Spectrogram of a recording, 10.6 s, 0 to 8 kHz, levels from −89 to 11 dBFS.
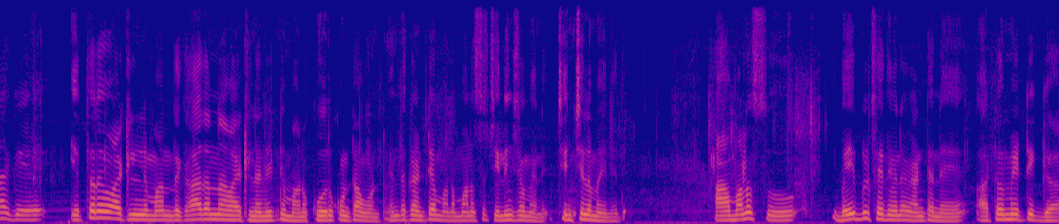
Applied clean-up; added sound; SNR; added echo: none; none; none; none.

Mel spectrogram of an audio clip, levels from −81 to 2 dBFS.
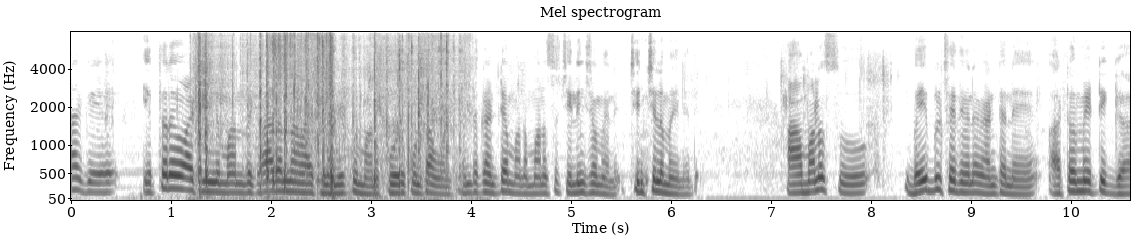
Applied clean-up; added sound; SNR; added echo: none; Crack; 2 dB; none.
